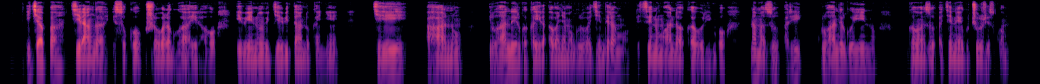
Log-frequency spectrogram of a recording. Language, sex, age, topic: Kinyarwanda, male, 18-24, finance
